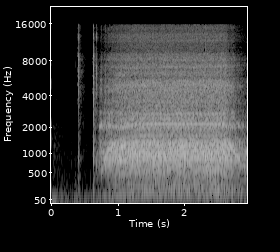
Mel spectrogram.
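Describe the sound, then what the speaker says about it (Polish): Hair dryer plugged into a Wi-Fi smart plug clicks on and blows with a steady, loud whirring roar that holds for over two seconds after a couple of brief switching clicks. "Jak widać włączone, wyłączone, suszarka chodzi"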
